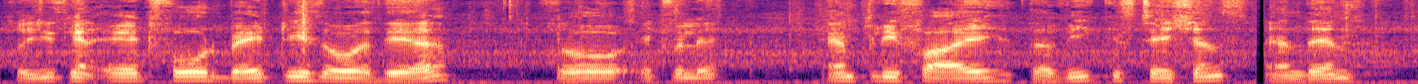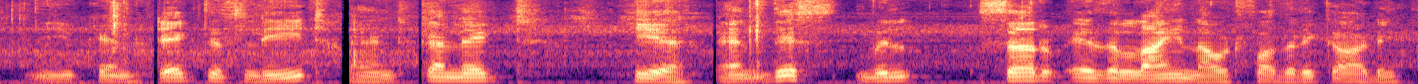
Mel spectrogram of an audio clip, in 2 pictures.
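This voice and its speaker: A man who speaks English as a second language gives an unscripted product demonstration, explaining technical details in a halting way with repeated words. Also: medium pitch, slight background noise, poor audio. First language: not English. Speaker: presenter of a vintage radio review.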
